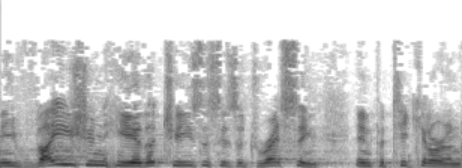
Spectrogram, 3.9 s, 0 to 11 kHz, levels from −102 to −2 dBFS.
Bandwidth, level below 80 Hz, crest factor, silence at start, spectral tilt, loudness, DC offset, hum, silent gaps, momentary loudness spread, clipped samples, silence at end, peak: 8.8 kHz; -76 dBFS; 20 dB; 0 s; -4.5 dB/octave; -31 LUFS; under 0.1%; none; none; 12 LU; under 0.1%; 0 s; -12 dBFS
